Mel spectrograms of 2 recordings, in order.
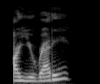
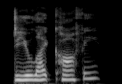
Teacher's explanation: Your voice rises at the end. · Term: rising intonation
